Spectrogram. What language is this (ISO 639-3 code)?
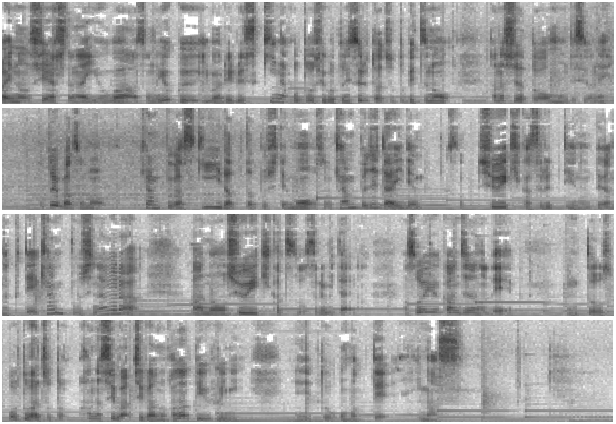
jpn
